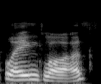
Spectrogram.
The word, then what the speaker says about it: Langlois: Langlois.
